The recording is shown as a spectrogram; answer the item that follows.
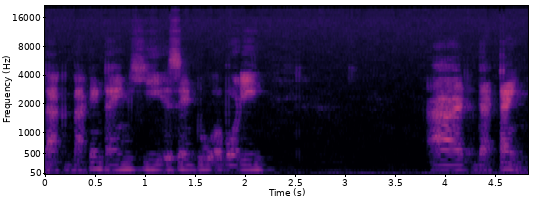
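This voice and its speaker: Somewhat breathy and at a medium pitch, a man speaks at a fairly slow pace. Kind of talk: casual talk to camera. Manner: unscripted, halting.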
